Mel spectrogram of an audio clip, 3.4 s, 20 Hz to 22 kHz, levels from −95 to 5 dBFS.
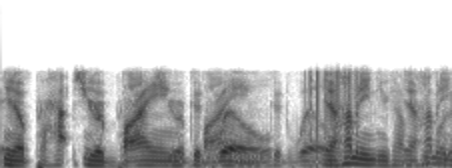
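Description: A speech clip carried over a G.711 A-law telephone channel, so nothing above 4 kHz is present. Throughout, a doubled audio track runs under the speech: a second, full-band copy trails the original by roughly 0.7 s at around 10 dB lower, with no reverberant tail or room colouring, which separates it from an echo. It most likely comes from the same signal being captured again through a slower path or from two misaligned copies left in an edit. Between 2.28 and 2.68 s, bit errors on the digital phone line produce a burst of sharp ticks and crackle on top of otherwise intact speech. Each flipped bit corrupts a single sample, and hits on the sign or upper bits of the logarithmic 8-bit code give the loudest clicks. The density points to an error rate of a small fraction of a percent, spread across many consecutive frames.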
